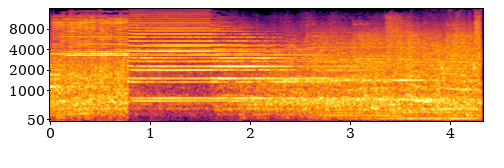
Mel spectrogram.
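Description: A high shrill tone, then about a second in a loud horn blast that holds steady for nearly two seconds before fading, over the noise of a crowd in a sports hall.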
